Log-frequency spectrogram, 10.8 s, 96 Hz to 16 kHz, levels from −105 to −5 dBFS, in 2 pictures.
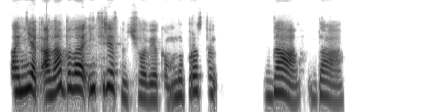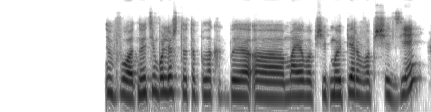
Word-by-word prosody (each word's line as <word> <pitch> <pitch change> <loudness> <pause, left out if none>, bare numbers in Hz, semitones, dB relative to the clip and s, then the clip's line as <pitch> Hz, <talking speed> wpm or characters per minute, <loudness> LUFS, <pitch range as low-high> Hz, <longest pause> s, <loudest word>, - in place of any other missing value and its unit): А, 245 0 +5
нет, 265 -1 +6
она 230 +8 +7
была 280 -1 +6
интересным 280 -6 0
человеком, 175 -1 -6
ну 205 - -3
просто 245 +2 -4 0.6
да, 210 -3 +1
да. 185 -3 -7 2.5
Вот, 215 -4 -2
но 220 - +1
и 230 - +2
тем 245 +1 -6
более, 235 +1 +1
что 235 -2 -7
это 220 0 -10
было 210 +2 -5
как 190 - -20
бы, 200 0 0
а, 190 -2 0
моя 200 +2 -1
вообще 195 +2 -6
мой 210 0 +1
1 215 -1 -1
вообще 195 +2 -3
день. 225 - -4
210 Hz, 150 wpm, -22 LUFS, 195-240 Hz, 2.5 s, она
